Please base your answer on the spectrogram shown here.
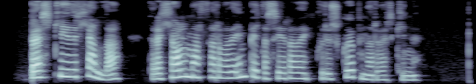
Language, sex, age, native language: Icelandic, female, 50-59, Icelandic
